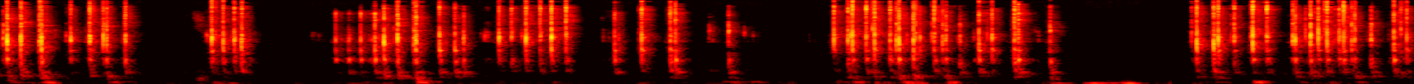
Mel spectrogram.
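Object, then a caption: Mechanical keyboard with plastic keycaps. A compact mechanical keyboard with white, grey and orange plastic keycaps is typed on continuously by both hands using fingertips, while the mouse beside it stays untouched. Rapid, bright, clacky keystrokes come in bursts separated by short pauses, each click dying away almost instantly with very little low end.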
